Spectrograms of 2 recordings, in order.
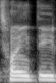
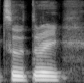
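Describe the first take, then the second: First: The number is said as one whole number. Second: The number is said as two separate digits. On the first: The speaker calls it wrong. "make sure y'all don't say twenty-three Drees" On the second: The speaker calls it right. "and say two three"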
